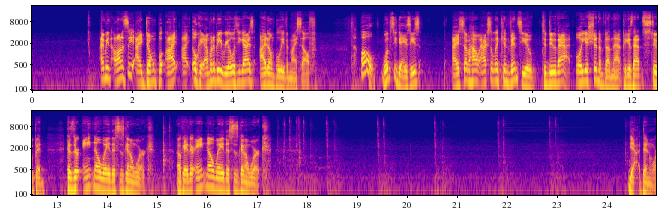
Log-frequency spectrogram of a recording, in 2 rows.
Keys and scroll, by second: 11.3 alt+{, 17.1 Return, 17.1 ctrl+a, 17.4 [, 17.6 ctrl+u, 18.1 ctrl+u, 20.3 ctrl+u, 24.3 ctrl+u, 24.3-24.9 typing.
